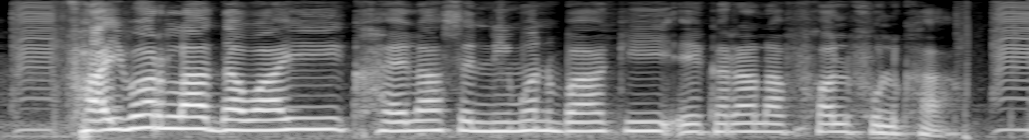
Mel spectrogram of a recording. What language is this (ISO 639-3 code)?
bho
